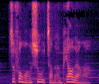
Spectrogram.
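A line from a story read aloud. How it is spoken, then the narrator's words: Admiring exclamation. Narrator (Chinese): 不自觉的赞叹说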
